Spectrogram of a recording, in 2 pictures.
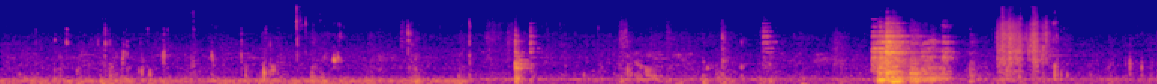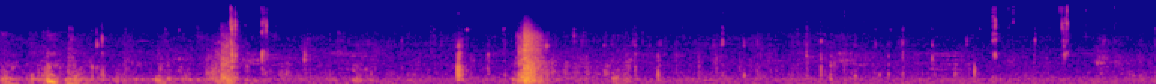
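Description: Close-up chewing and biting of pizza in scattered short bursts of mouth noise, the loudest about twelve seconds in. A low steady hum runs underneath for the first six seconds, then stops.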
